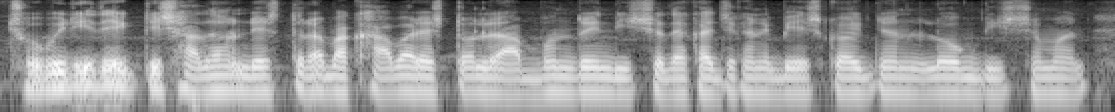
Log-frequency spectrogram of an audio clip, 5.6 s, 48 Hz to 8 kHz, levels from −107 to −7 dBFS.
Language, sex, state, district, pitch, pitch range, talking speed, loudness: Bengali, male, West Bengal, Cooch Behar, 120 Hz, 115-120 Hz, 170 wpm, -19 LUFS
